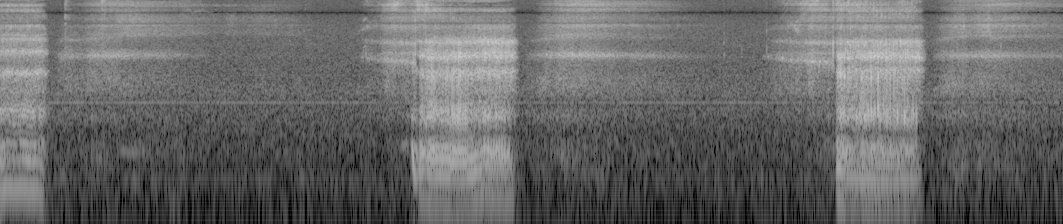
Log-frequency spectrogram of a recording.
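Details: Loud, rasping inhaled snores about every four seconds, roughly fifteen a minute, with quieter breathing between, from a sleeping woman: snoring.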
